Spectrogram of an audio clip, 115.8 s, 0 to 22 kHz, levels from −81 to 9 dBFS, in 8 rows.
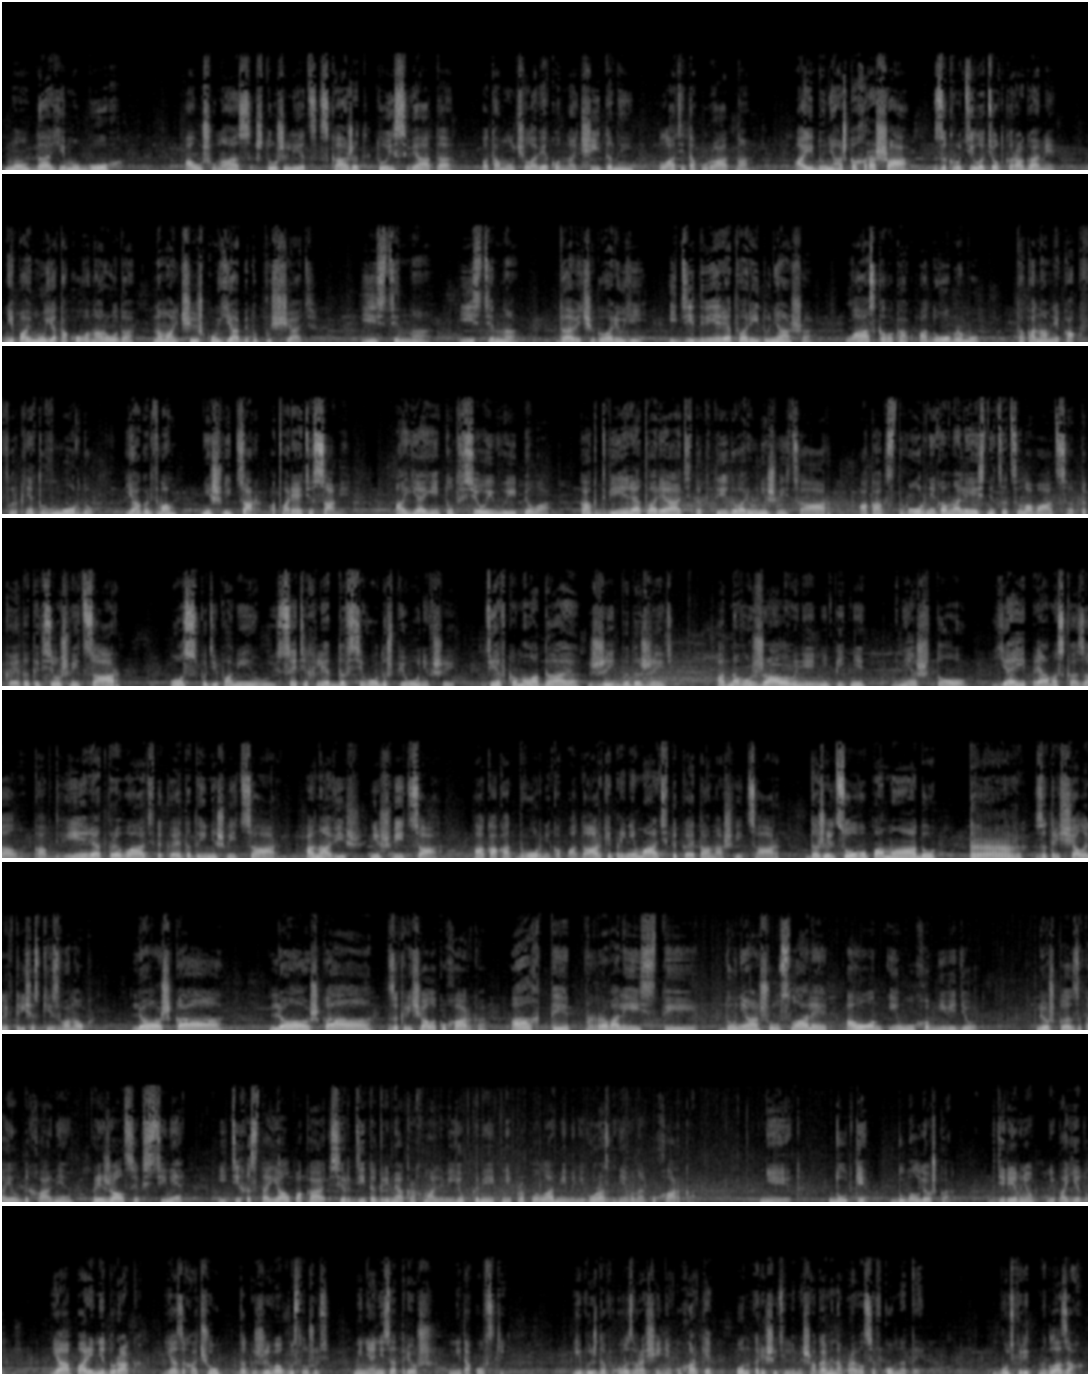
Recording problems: murmuring crowd; faint; throughout; 20 dB below the speech

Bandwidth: 15 kHz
